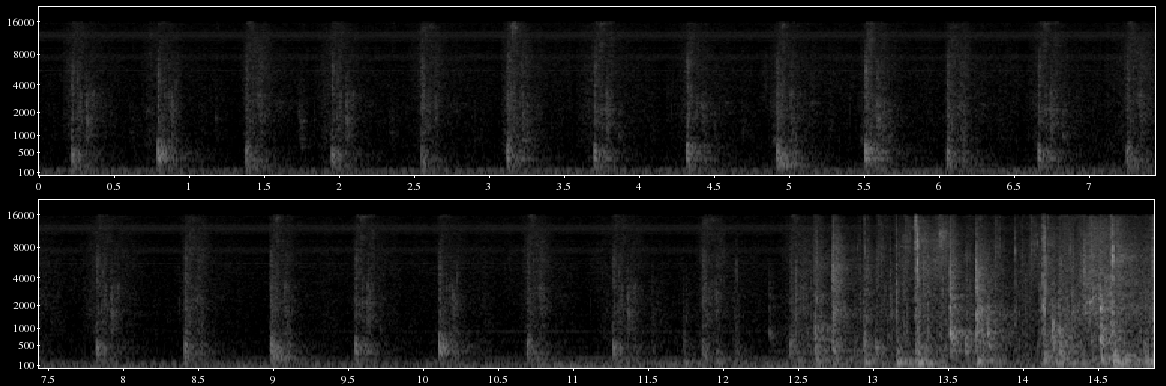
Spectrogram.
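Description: Footsteps on a hard, glossy school-hallway floor at a steady walking pace of about two steps a second, over a low steady hum. Near the end, louder and more jumbled knocks come in.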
